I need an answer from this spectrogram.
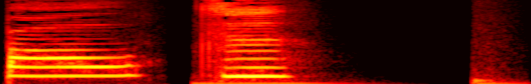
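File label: "bāozi", Mandarin Chinese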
